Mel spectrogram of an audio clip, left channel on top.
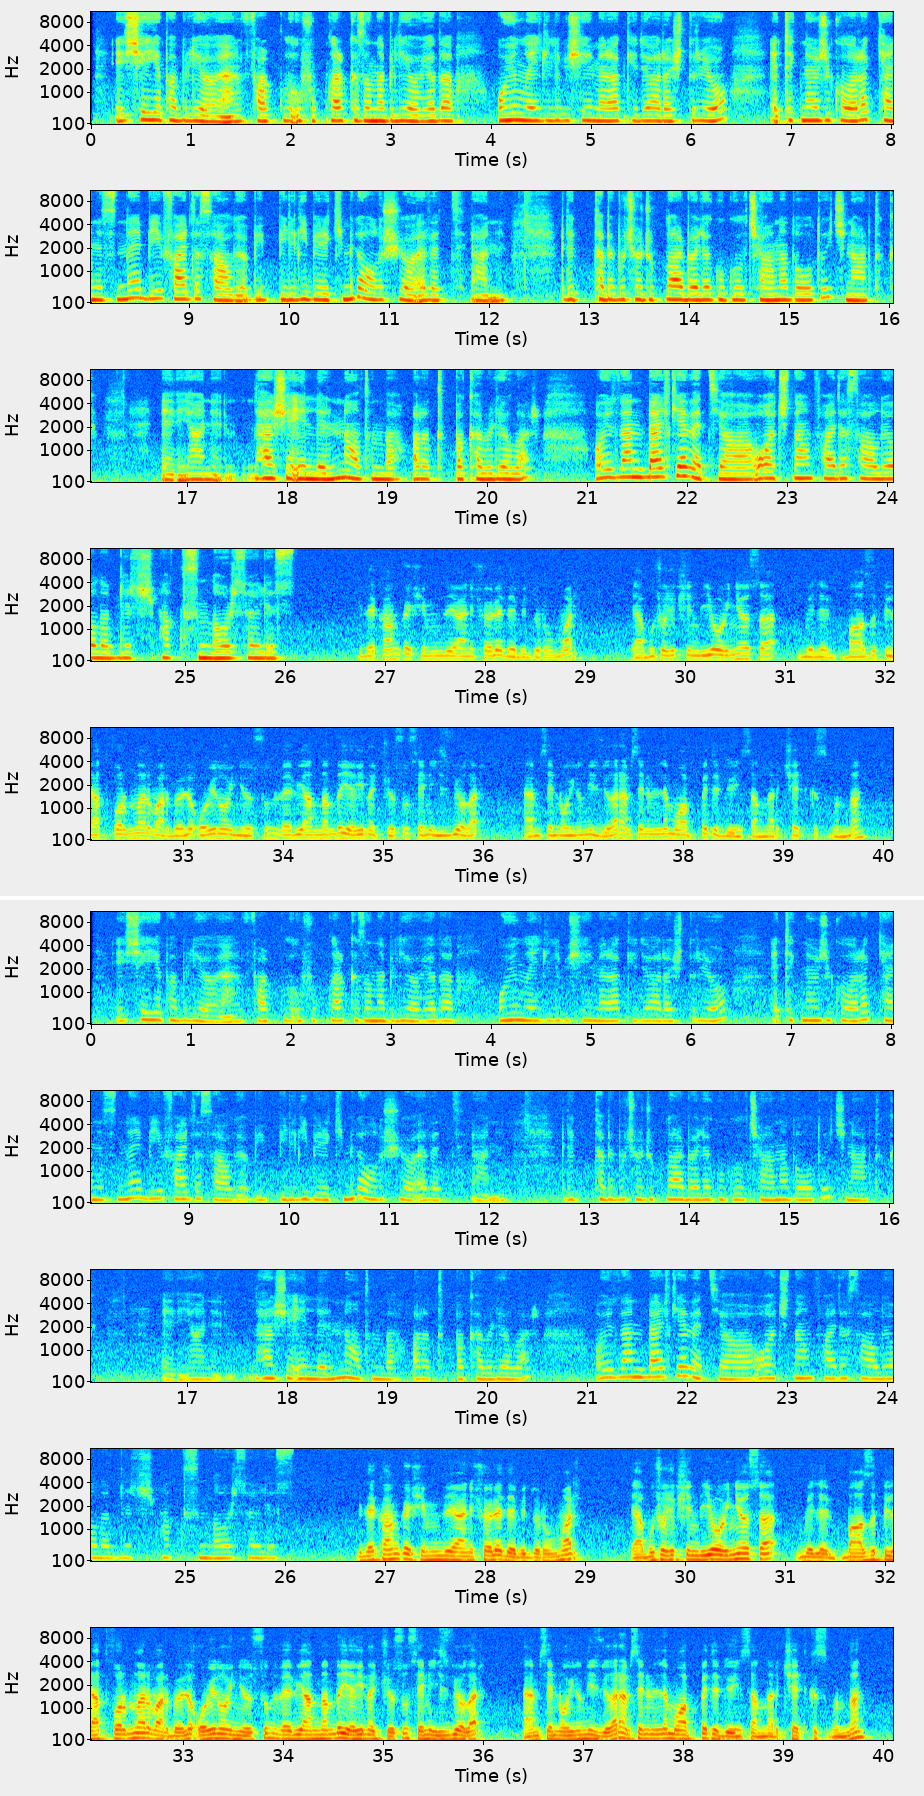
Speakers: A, on the left; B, on the right.
A: e, şey yapabiliyor. Yani farklı ufuklar kazanabiliyor ya da oyunla ilgili bir şeyi merak ediyor, araştırıyor. E, teknolojik olarak kendisine bir fayda sağlıyor. Bir bilgi birikimi de oluşuyor. Evet yani bir de tabii bu çocuklar böyle Google çağına doğduğu için artık. E, yani her şey ellerinin altında aratıp bakabiliyorlar. O yüzden belki evet ya o açıdan fayda sağlıyor olabilir. Haklısın doğru söylüyorsun.
B: Bir de kanka şimdi yani şöyle de bir durum var. Ya bu çocuk şimdi iyi oynuyorsa böyle bazı platformlar var böyle oyun oynuyorsun ve bir yandan da yayın açıyorsun seni izliyorlar. Hem senin oyununu izliyorlar hem seninle muhabbet ediyor insanlar chat kısmından.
